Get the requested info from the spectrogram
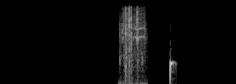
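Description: Two edited-in sound effects: a short hissing swoosh about a second in, then a quick, sharp pop with a brief single tone just after it.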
